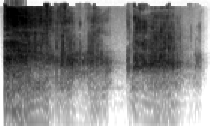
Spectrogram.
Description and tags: A voice sound effect useful for smaller, mostly evil, creatures in all kind of games.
